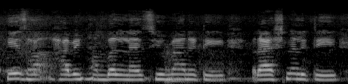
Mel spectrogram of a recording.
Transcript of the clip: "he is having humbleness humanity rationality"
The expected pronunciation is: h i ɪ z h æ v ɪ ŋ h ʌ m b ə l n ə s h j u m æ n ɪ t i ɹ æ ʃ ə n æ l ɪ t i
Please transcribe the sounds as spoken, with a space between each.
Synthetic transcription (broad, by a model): h i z h æ v ɪ ŋ h ʌ m b ə l n ə s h j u m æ n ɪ t i ɹ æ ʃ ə n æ l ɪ t i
